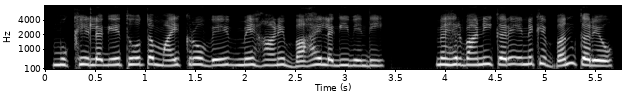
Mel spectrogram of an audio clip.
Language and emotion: Sindhi, fearful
